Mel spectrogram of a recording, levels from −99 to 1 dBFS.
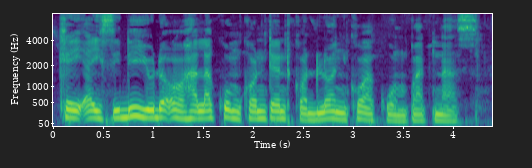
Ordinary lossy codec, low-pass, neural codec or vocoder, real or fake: none; none; none; real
